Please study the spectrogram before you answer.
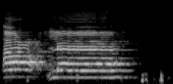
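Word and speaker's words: الأعلى: আলা সুবহানা রাব্বিয়াল আলা আলা প্রথমে হামজা তারপরে আইন হামজা আইন জবর আ আপনাদেরকে বোঝাচ্ছি উচ্চারণ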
